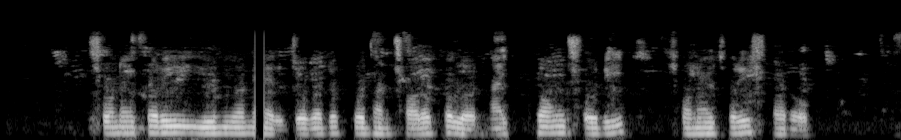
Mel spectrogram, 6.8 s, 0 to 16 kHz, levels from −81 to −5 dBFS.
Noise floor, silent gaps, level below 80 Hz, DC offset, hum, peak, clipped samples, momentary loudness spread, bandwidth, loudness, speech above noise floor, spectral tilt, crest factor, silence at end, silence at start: -52 dBFS; none; -62 dBFS; under 0.1%; none; -8 dBFS; under 0.1%; 10 LU; 7.6 kHz; -26 LUFS; 27 dB; -6 dB/octave; 18 dB; 0.5 s; 0.4 s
